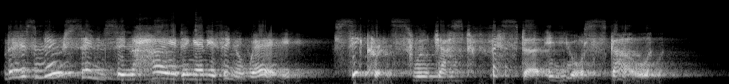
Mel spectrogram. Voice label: Background Announcements

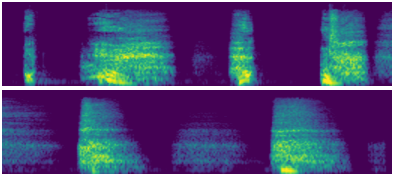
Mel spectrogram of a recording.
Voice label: Horse Dismount Adult; Duviri

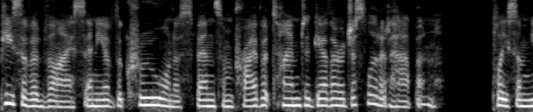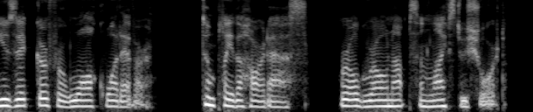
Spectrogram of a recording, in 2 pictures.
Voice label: Crew Idle, Steel Meridian Female; Warframe; Railjack

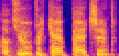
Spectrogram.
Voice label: Player Spotted, Robot Large

